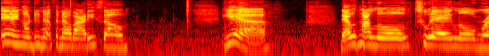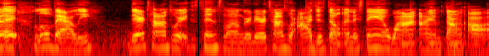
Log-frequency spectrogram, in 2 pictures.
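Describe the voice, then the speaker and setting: A woman's medium-pitched voice at a moderate pace, with very wide pitch swings. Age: 30s. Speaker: cosmetologist and ADHD life-tips creator. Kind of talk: live video monologue. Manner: casual, conversational with false starts.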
